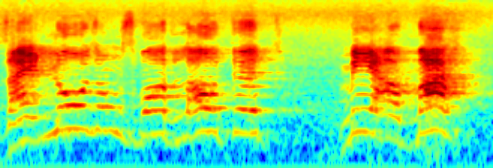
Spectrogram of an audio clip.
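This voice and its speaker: A man's voice: extremely high pitch, vocal fry, sharp tone, heavily acted. A man acting a bombastic nationalist demagogue, declaiming at a rally in a 1940s radio play. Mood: solemn, commanding. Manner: slow, ringing, bombastic declamation. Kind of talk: 1940s radio drama political speech. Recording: roomy 1940s radio recording, faint crowd.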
